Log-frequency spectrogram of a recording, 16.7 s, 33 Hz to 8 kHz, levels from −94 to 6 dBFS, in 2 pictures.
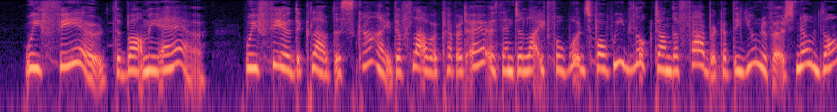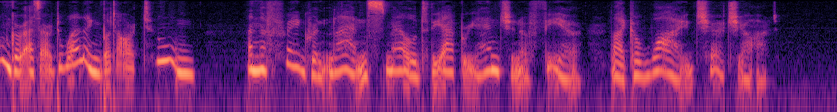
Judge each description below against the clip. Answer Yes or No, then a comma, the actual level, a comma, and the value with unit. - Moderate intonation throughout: Yes, average, 3.8 semitones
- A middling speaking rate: Yes, average, 170 wpm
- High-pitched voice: Yes, very high, 255 Hz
